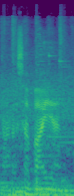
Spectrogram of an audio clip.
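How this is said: It sounds disappointed and let down.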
